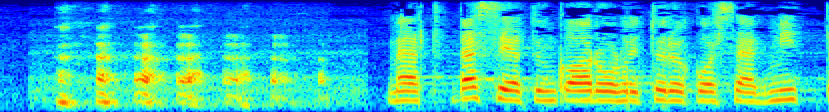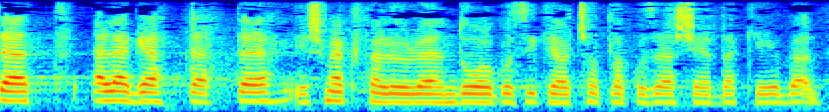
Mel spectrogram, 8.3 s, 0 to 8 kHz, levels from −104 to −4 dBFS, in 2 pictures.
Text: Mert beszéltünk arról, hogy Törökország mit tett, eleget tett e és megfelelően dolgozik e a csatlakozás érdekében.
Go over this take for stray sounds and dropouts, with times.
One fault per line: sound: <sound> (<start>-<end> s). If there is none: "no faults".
sound: laugh (0.3-1.7 s)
